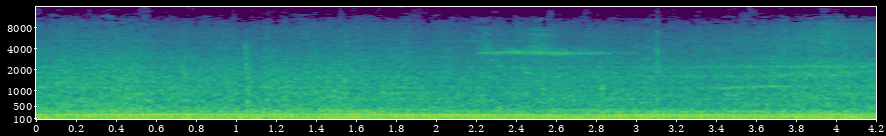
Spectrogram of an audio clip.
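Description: Motor engine running steadily, its low hum unchanging over the street noise, with a short high tone about two seconds in.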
